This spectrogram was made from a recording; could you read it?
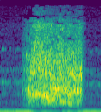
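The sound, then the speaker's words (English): A wolf growls: a single loud, rough growling roar bursts in and holds steady for about a second before cutting off abruptly, with near silence on either side. “A wolf bit me.”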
